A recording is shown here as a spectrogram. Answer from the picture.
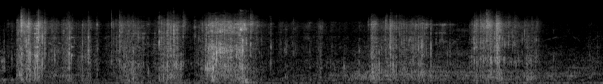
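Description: Footsteps crunching on dry twigs and broken concrete rubble, several uneven steps.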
